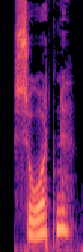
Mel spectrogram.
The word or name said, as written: sortne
